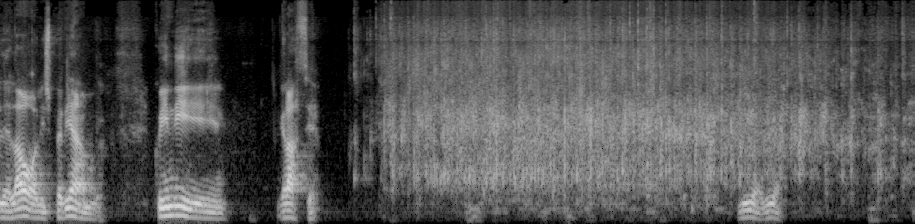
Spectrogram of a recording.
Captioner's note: applause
